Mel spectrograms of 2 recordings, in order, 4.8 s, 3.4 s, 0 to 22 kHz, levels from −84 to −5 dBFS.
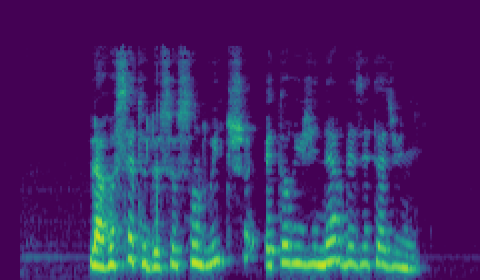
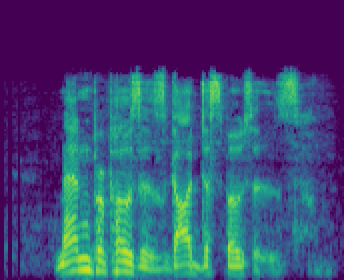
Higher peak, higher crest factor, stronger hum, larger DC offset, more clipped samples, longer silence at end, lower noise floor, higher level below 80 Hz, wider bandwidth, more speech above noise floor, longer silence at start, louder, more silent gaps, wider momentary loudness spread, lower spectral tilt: about the same, -2 dBFS vs -2 dBFS; about the same, 20 dB vs 16 dB; neither; neither; neither; first, 0.6 s vs 0.3 s; first, -74 dBFS vs -53 dBFS; second, -66 dBFS vs -56 dBFS; first, 11 kHz vs 8.4 kHz; first, 54 dB vs 37 dB; first, 0.9 s vs 0.55 s; second, -21 LUFS vs -16 LUFS; neither; first, 11 LU vs 7 LU; first, -6 dB/octave vs -3 dB/octave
